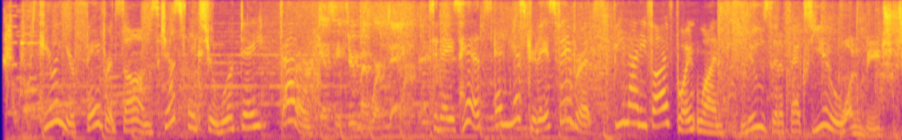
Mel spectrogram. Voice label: imaging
